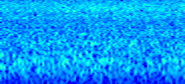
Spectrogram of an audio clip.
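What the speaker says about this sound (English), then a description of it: "you will find many hydroelectric power stations which release copious amounts of water" Copious water pouring out of a hydroelectric power station into the Ravi River in Chamba, Himachal Pradesh, a dense, steady roar of rushing water filling the whole second without any voices.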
